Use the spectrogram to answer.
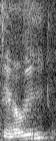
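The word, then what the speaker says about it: Daré: There's a company called Dairy, which is in Oregon. Has anyone heard of it? It's spelled D-A-R-E.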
